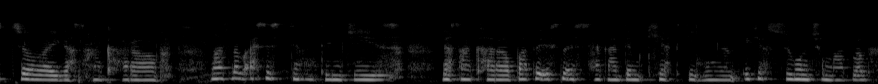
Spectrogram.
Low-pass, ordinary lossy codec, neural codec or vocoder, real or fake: 7.2 kHz; none; none; real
